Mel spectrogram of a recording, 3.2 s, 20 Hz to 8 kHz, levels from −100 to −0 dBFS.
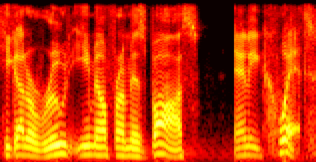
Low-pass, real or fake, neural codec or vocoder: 7.2 kHz; real; none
